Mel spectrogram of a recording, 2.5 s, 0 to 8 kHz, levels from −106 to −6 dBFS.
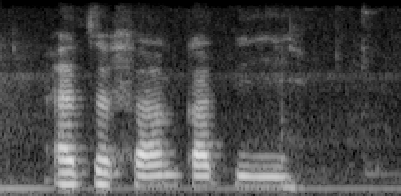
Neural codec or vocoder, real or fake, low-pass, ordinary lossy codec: none; real; 7.2 kHz; Opus, 24 kbps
